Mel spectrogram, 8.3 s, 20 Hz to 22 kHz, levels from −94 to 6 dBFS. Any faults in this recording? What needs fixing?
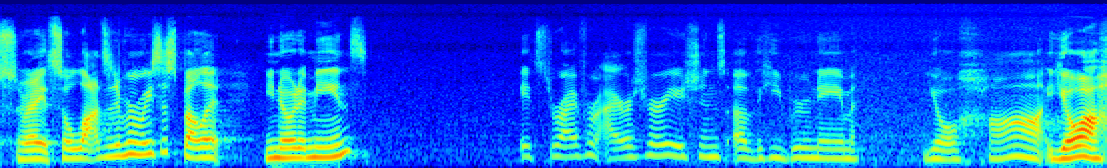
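Automatic gain rising, 4.1 to 7.71 s: after the input drops about 16 dB, gain climbs about 7 dB, swelling voice and noise floor into a gradually widening waveform and brightening spectrogram. Use fixed gain or slower gain-control attack.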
